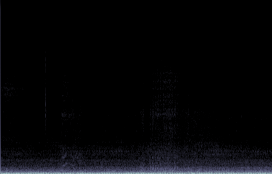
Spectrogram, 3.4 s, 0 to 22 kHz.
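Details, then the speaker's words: Mk2 Golf GTI 16v with new engine on first running-in shakedown drive, kept under 4000rpm; warm idle, smooth low even rumble from cabin with no stumbles or knocking, temperature rising slightly while sitting. "idle's pretty good on this as well not too bad"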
